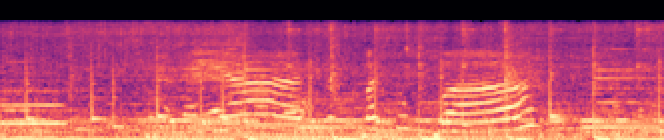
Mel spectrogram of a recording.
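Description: Meat sizzling on a grill pan over a portable gas stove, with background music playing over it.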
